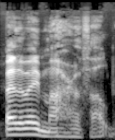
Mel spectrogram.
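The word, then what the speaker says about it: Magherafelt: Marafel, right? Yeah. Yeah. Macfelt is way macarel. I say Marafel, but then I always say macarfelt for anybody that's not from there, though.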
